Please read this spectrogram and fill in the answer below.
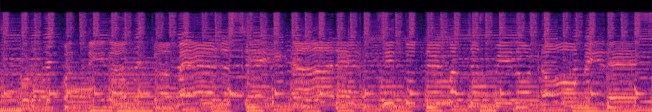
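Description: Cumbia band playing live with a steady dance beat: accordion, electric guitar and percussion, with a male singer into a microphone.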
